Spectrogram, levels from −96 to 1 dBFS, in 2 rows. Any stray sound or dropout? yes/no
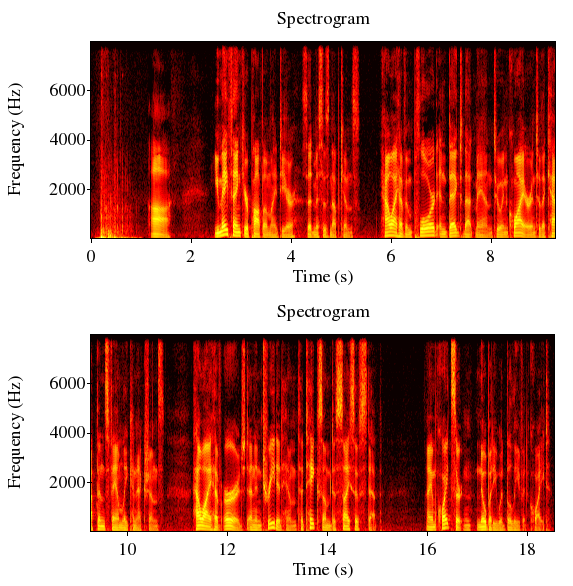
yes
